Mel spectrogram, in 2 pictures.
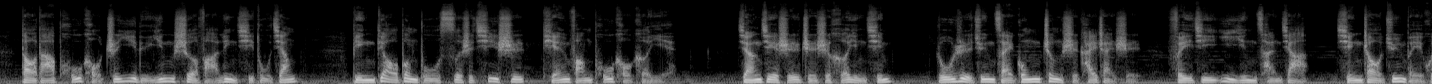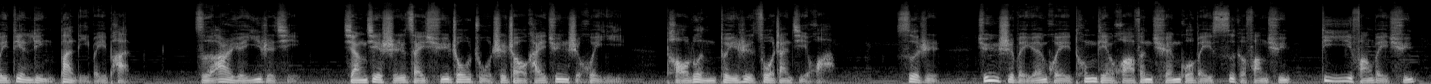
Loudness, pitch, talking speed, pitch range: -22 LUFS, 100 Hz, 240 characters per minute, 85-115 Hz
